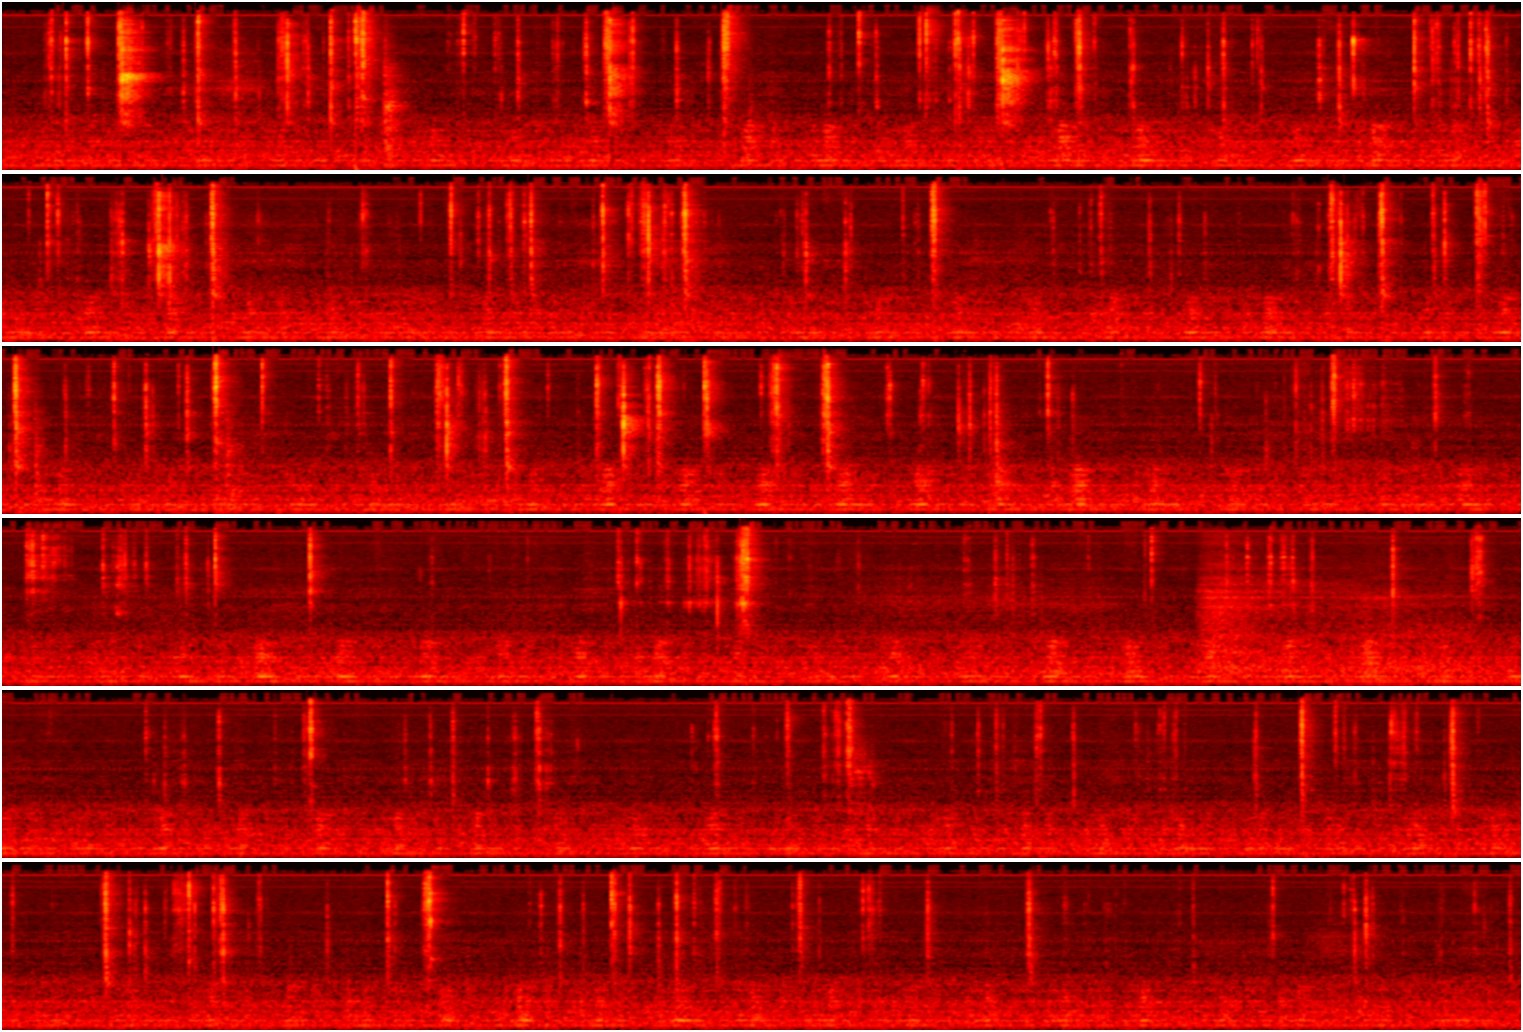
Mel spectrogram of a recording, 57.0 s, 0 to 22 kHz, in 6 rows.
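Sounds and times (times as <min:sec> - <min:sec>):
steady low hum: 0:00.0 - 0:56.9
lock pick clicking and scraping: 0:28.6 - 0:30.5, 0:32.3 - 0:33.3.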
